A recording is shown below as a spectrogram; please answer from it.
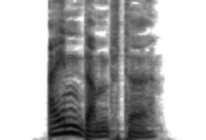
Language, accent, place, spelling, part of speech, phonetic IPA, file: German, Germany, Berlin, eindampfte, verb, [ˈaɪ̯nˌdamp͡ftə], De-eindampfte.ogg
- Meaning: inflection of eindampfen: 1. first/third-person singular dependent preterite 2. first/third-person singular dependent subjunctive II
